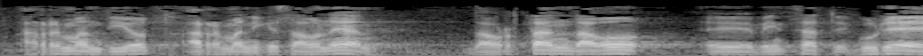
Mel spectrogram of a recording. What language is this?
Basque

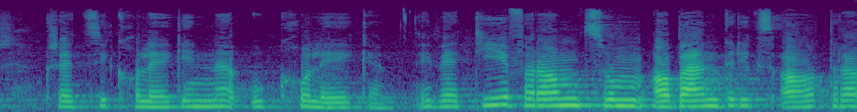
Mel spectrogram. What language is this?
Swiss German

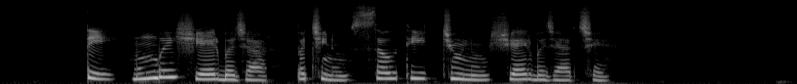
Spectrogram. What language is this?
Gujarati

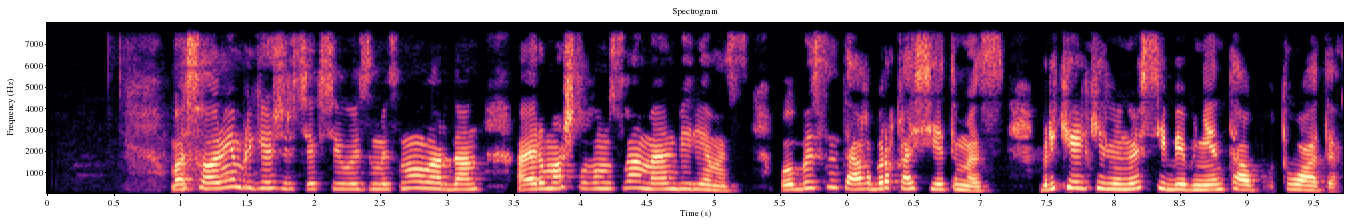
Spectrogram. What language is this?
Kazakh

